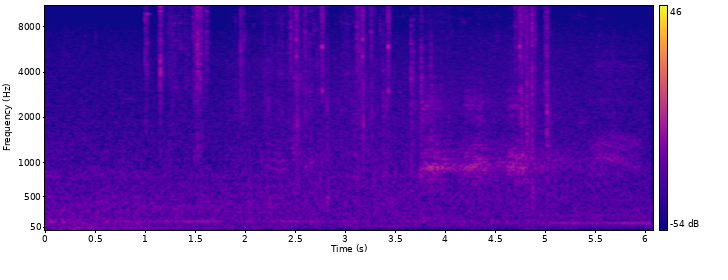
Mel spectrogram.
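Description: Metal lock picks click and scrape inside a lock.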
